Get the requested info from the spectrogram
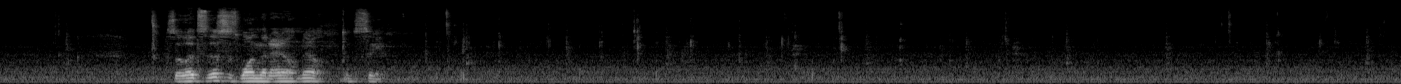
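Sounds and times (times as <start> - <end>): steady low hum: 0.0 - 14.0
chewing sticky clicks: 4.2 - 14.0.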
